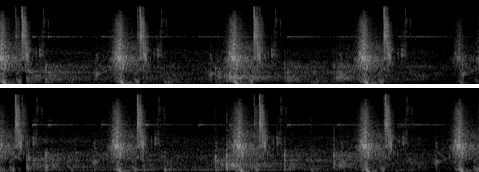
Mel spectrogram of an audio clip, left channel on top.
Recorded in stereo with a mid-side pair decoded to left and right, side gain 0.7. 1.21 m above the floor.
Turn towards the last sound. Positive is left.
turn(degrees=-60)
